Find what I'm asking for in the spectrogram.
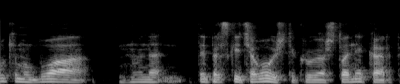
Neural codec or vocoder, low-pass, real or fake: none; 7.2 kHz; real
